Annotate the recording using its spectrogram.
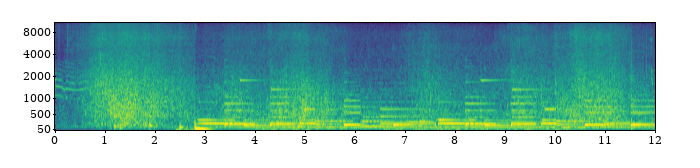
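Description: Surf sound: waves washing in and out in repeated swells. About three seconds in a low thud comes in, then a simple stepped melody over a steady low drone joins the waves as the programme's theme music.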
